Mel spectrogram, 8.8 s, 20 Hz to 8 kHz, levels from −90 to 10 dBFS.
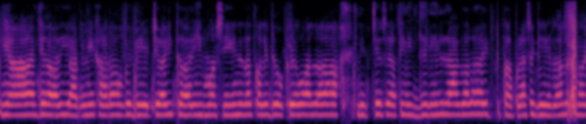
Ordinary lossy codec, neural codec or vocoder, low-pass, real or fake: none; codec, 16 kHz, 2 kbps, FreqCodec, smaller model; none; fake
